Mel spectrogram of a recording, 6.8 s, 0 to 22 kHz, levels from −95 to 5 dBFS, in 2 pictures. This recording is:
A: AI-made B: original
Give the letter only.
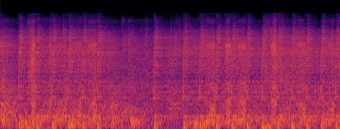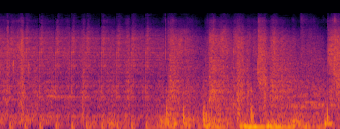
B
